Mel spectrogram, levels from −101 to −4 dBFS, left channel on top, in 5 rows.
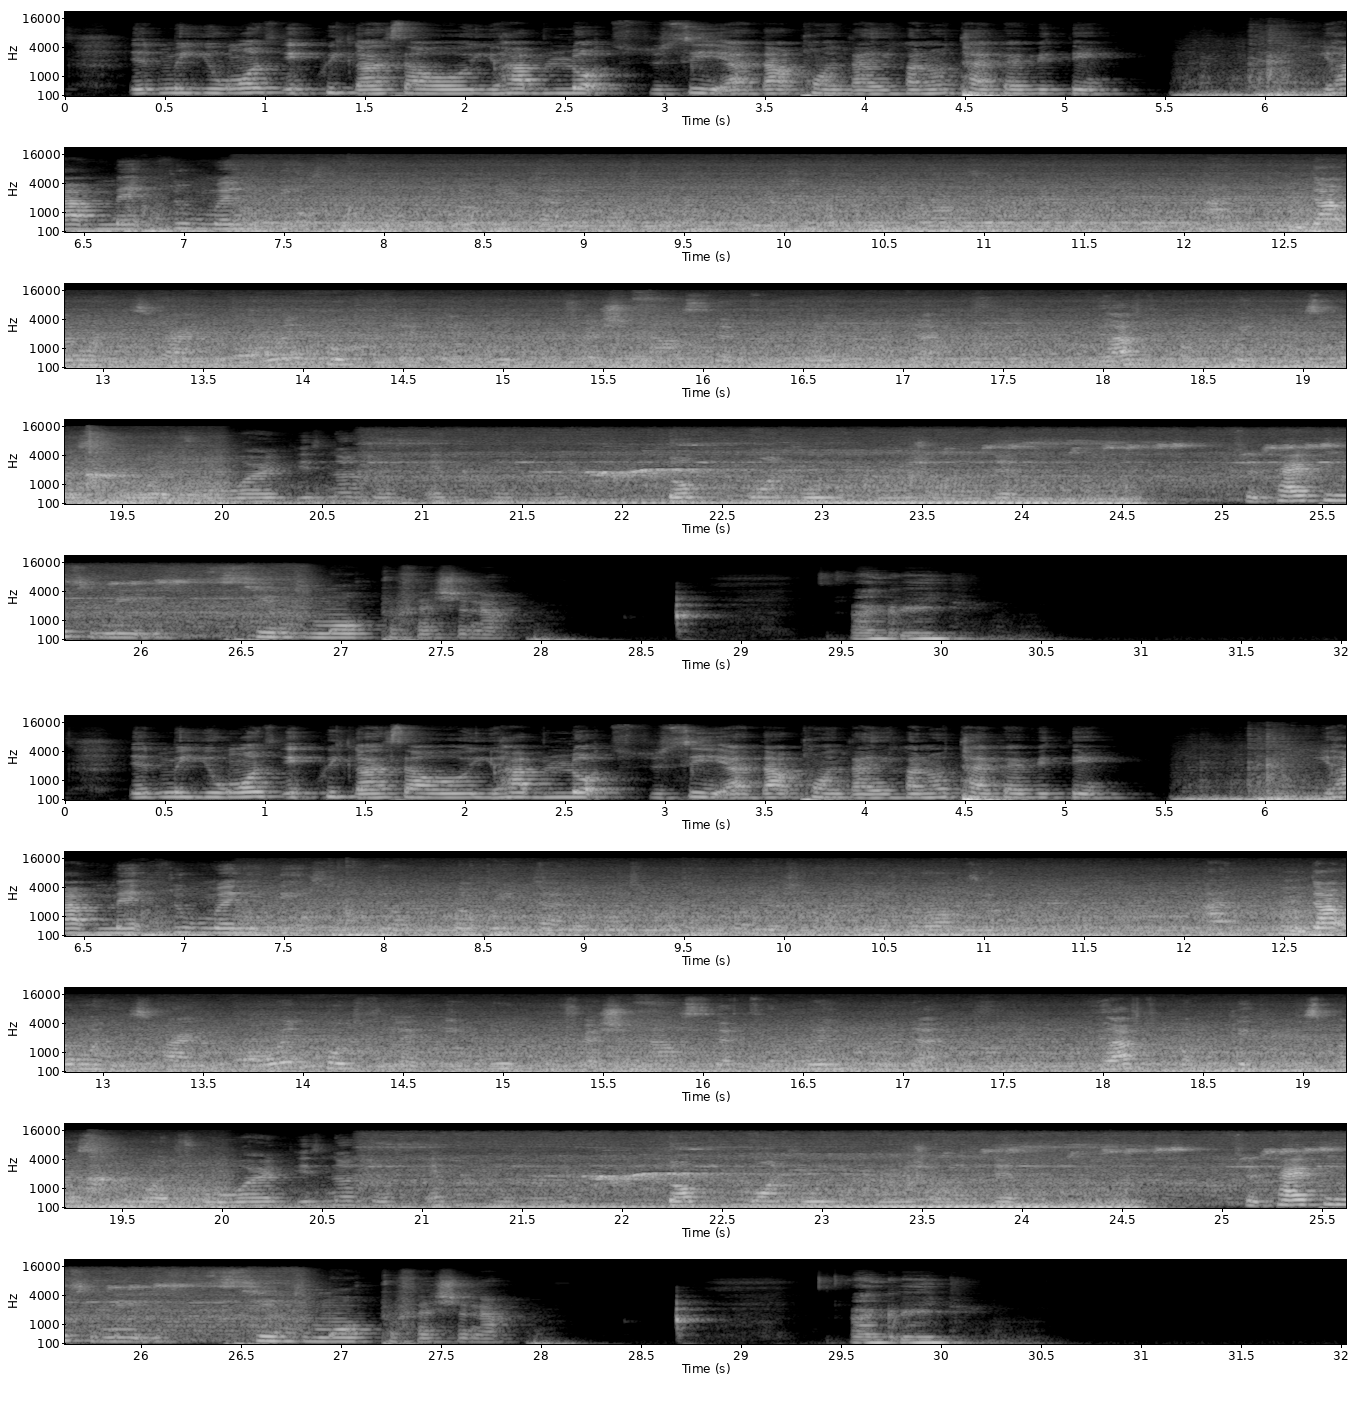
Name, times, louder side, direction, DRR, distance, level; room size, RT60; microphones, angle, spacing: voice 1, 0.3-2.7 2.9-5.2 6.3-11.1 12.1-12.4 12.7-17.2 17.9-24.0 25.1-27.8, right 2 dB, 10° right, 2 dB, 0.6 m, -37 dB
sound 1, 5.5-24.6, equal, 70° right, 1.8 m, -36 dB
sound 2, 7.2-20.0, left 1 dB, 40° left, 0.9 m, -35 dB
voice 2, 10.4-10.9 12.5-12.7 29.6-30.0, right 1 dB, 90° right, -3 dB, 1.6 m, -34 dB
sound 3, 20.7-26.8, right 1 dB, 45° right, 1.9 m, -42 dB
4.1 x 3.7 x 3.2 m, 0.37 s
head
